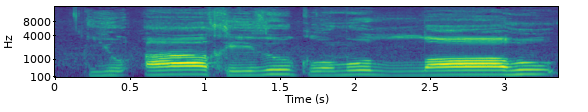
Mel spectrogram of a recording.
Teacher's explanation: لفظ اللہ پور پڑھا جائے گا کیونکہ اس سے پہلے پیش ہے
